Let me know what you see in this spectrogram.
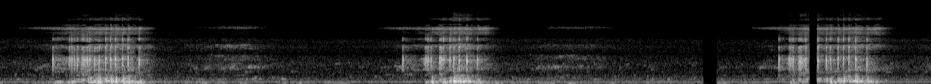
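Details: Three harsh, rattling snores about every 3.5 seconds, roughly 17 breaths a minute, over steady room hum from a sleeping woman; adult snoring.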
